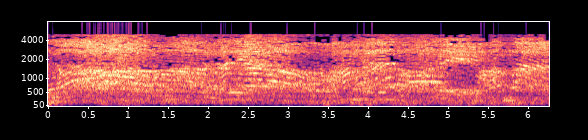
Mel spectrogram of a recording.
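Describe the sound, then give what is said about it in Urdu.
A crowd at a religious gathering shouts a slogan in unison on cue. The massed voices form a loud, continuous roar that holds steady for about six seconds. “ایک مرتبہ نعرہ سلام”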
